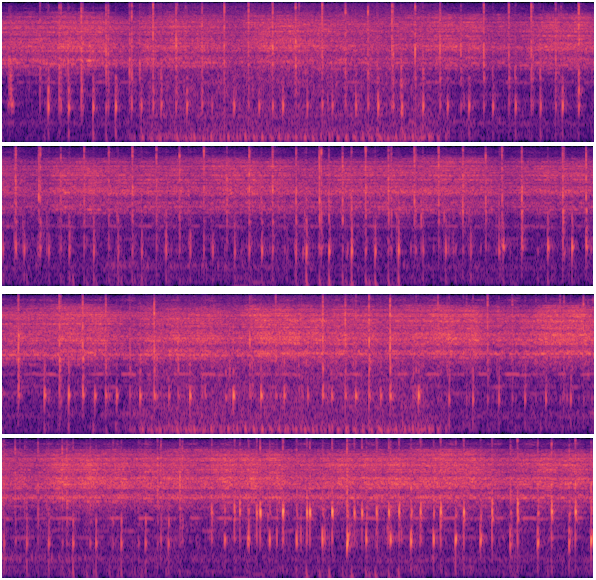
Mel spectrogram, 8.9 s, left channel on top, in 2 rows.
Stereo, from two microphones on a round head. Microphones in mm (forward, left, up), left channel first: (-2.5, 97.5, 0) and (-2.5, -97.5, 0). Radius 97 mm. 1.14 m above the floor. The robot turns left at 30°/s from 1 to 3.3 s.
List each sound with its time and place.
0.0 s an insect: 5° left, 1.5 m; by 8.9 s 65° right, 1.5 m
